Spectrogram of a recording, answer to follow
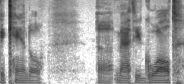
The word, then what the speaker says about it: Guo: Guo. Guo. But most people who don't know how to pronounce my name, they say Gualt. And Gwalt. yeah, but the L and T they are silent, so Can I call you Gwalt.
